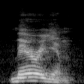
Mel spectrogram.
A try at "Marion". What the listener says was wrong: No, there's no M.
